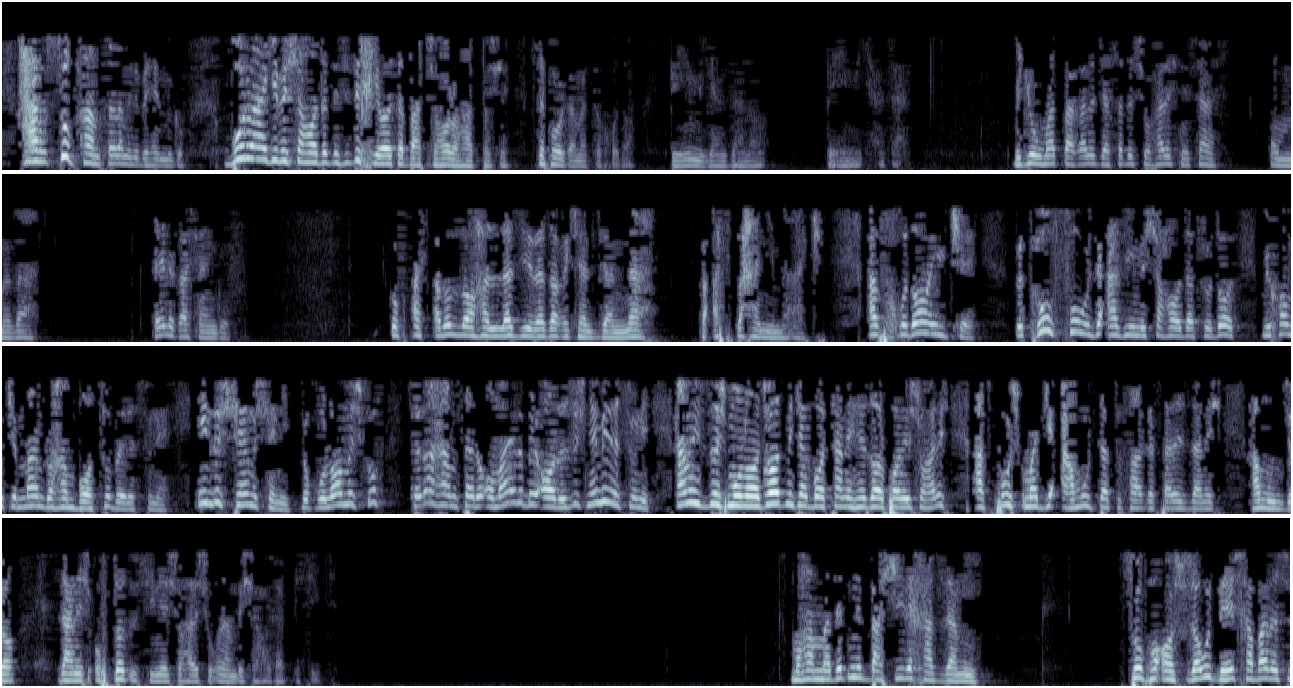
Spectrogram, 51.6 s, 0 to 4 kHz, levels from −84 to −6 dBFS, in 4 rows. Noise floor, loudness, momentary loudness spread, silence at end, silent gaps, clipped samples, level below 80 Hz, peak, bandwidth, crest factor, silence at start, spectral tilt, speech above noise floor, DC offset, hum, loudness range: -76 dBFS; -27 LUFS; 18 LU; 0 s; none; under 0.1%; -46 dBFS; -4 dBFS; 3.3 kHz; 24 dB; 0.15 s; -10.5 dB/octave; 49 dB; under 0.1%; none; 18 LU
